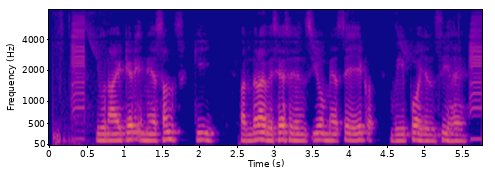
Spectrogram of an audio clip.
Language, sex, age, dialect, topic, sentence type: Hindi, male, 25-30, Awadhi Bundeli, banking, statement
